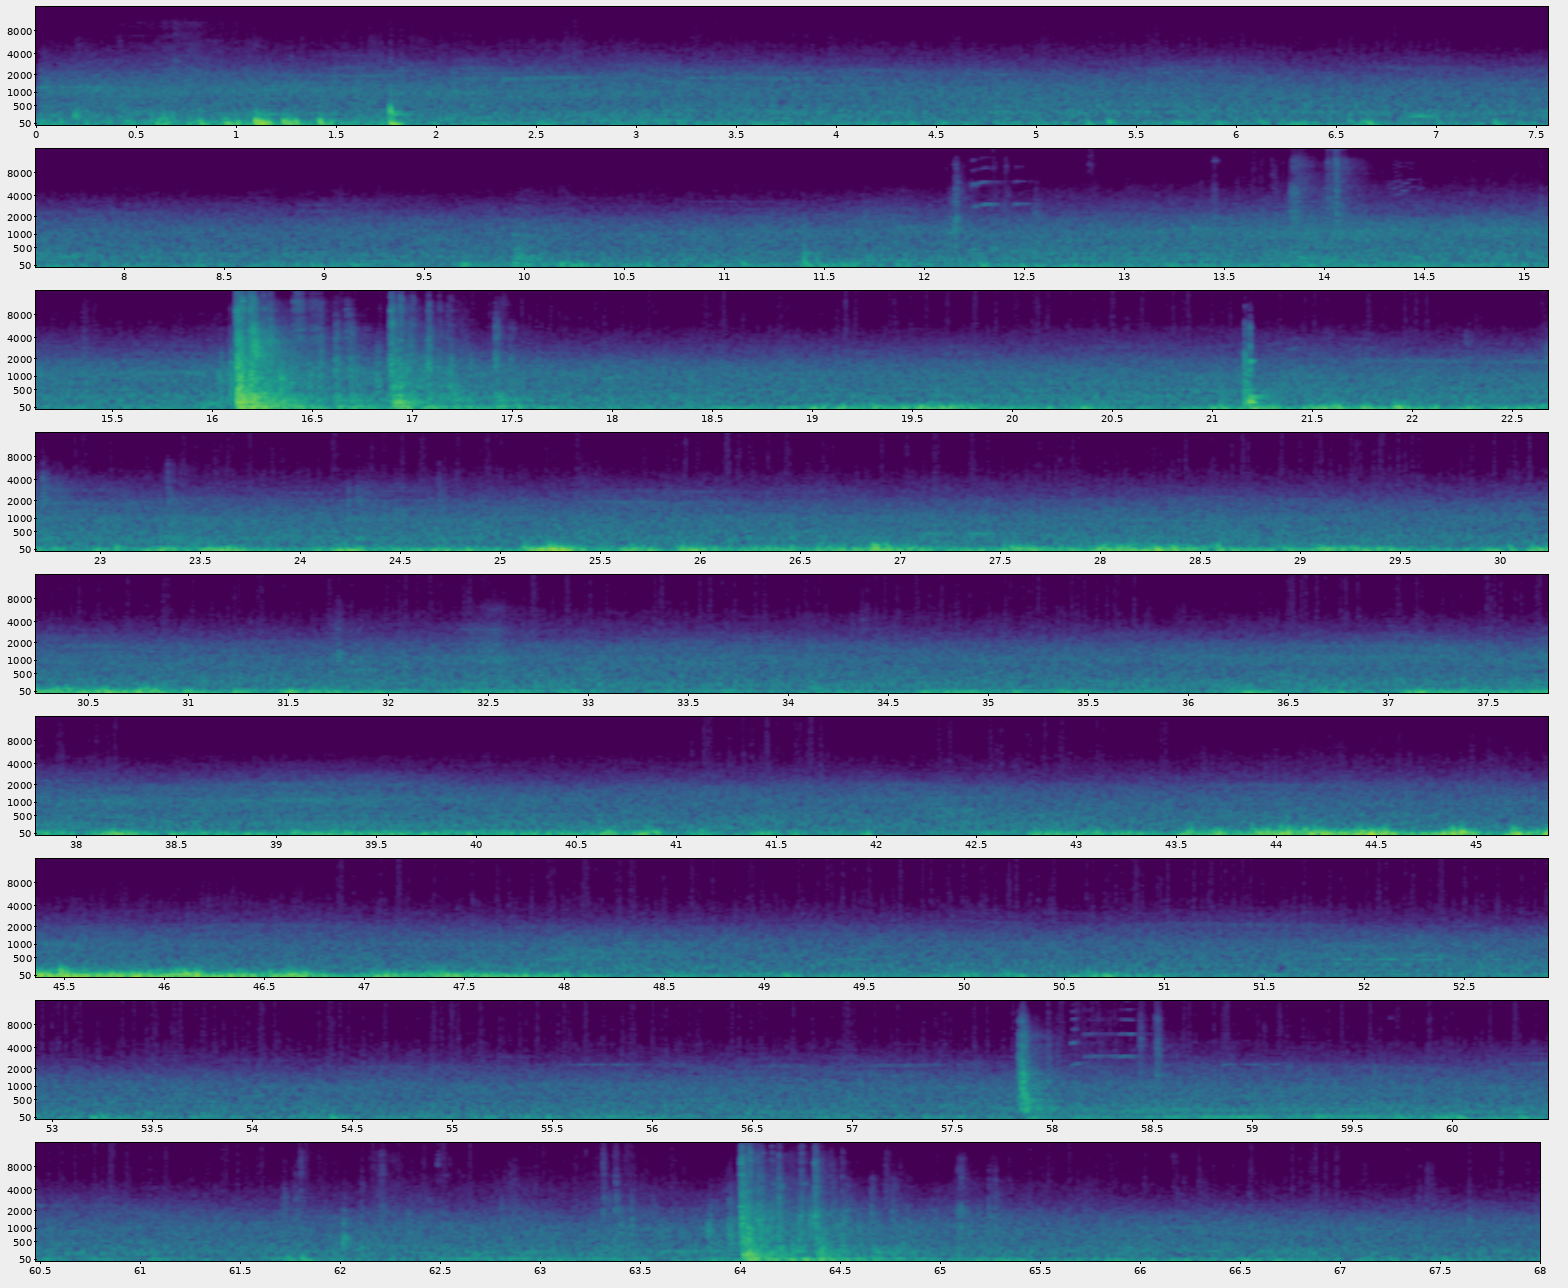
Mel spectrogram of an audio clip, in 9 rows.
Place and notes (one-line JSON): {"title": "Nossa Senhora do Pópulo, Portugal - Átrio EP2, ESAD.CR", "date": "2014-03-03 18:40:00", "description": "An out door place form ESAD.CR, neer of forest. Mostly used by students and teachers", "latitude": "39.39", "longitude": "-9.14", "timezone": "Europe/Lisbon"}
